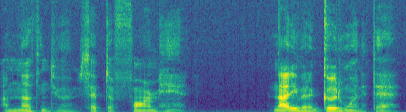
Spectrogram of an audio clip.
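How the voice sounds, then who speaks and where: A man playing a haunted, self-doubting farm boy in a stage play, halting and plain-spoken. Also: mid-range voice, fairly even intonation, close to an everyday voice. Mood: dejected.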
